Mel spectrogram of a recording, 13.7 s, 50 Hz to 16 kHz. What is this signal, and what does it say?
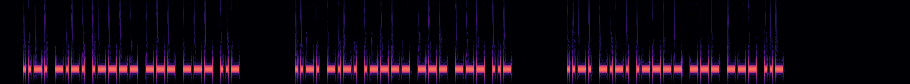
Morse code, heard as a keyed tone, about 32 wpm, 700 Hz. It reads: FC1OOU FC1OOU FC1OOU
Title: DXCC-100 Call Signs - 6 Characters - Repeated 3x - 30wpm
